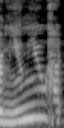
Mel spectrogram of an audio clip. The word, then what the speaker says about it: Miu Miu: And I think her stepdaughter too was wearing Muay Muay. – Yeah. – And I was just like, or Miu Miu, is that how you pronounce yeah.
